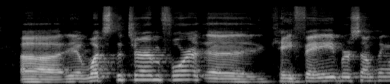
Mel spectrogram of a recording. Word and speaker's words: kayfabe: It's pronounced, according to Citicipiente, it's pronounced kayfabe.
